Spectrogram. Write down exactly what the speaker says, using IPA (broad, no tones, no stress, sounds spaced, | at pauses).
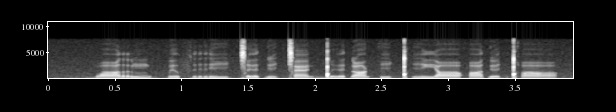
b ɑ r m u k͡p ɪ f r i ǀ ɪ ɗ i ǀ æ ɡ͡ǃ ɪ ɗ ɑ k i ǃʼ i j ɑ ʔ ɑ ɗ ɪ ǃʼ ɑ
